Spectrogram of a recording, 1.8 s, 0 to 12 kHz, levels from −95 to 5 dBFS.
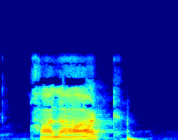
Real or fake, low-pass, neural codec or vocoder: real; 7.2 kHz; none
